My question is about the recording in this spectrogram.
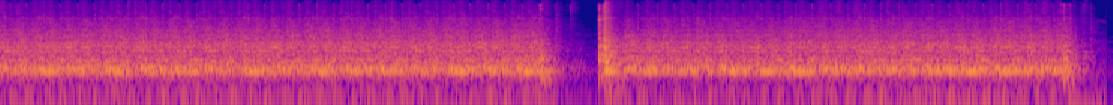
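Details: Vauxhall Viva HC barn find with an ongoing starting issue: fast, even whirring crank for several seconds, twice, with no firing. An ignition coil change is planned; the cause is not confirmed.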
